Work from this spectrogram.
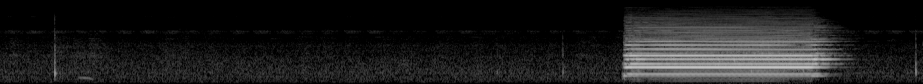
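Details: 2013 Chevy Volt, horn commanded bi-directionally from a Delphi scan tool's body menu: quiet background, then one clean, steady horn blast of about two seconds at constant pitch; horn works normally.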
